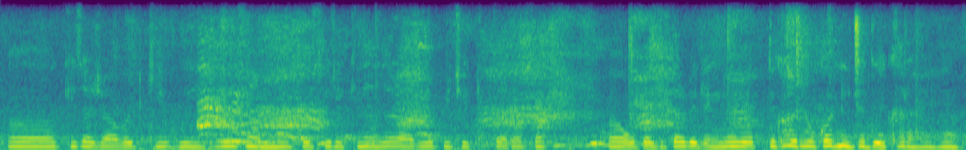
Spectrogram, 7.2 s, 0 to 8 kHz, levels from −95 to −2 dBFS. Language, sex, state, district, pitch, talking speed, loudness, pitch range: Hindi, female, Uttar Pradesh, Jalaun, 230 Hz, 40 wpm, -15 LUFS, 225-245 Hz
